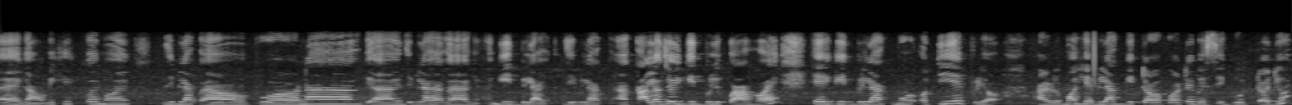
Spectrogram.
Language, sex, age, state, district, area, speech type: Assamese, female, 45-60, Assam, Tinsukia, rural, spontaneous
